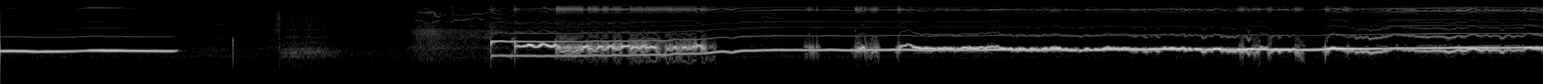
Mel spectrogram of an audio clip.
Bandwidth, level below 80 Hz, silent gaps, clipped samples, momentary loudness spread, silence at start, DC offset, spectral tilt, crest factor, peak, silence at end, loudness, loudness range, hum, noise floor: 16.5 kHz; under -90 dBFS; none; under 0.1%; 10 LU; 0 s; under 0.1%; 10.5 dB/octave; 14 dB; -6 dBFS; 0 s; -16 LUFS; 9 LU; none; -61 dBFS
